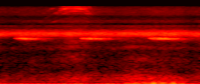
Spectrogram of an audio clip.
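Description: Faint insect chirping: a short high chirp repeated about every two-thirds of a second over a steady high hum, with a brief low rumble in the second half.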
